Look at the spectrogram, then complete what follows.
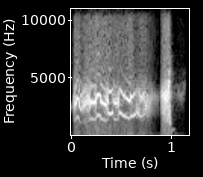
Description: kiss; patricia

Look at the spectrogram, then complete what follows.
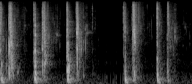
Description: belly slap; orla

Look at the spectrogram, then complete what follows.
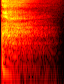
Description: ugh; darklaw

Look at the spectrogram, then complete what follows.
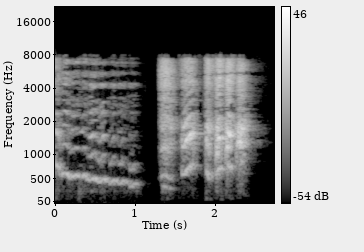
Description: giggle

